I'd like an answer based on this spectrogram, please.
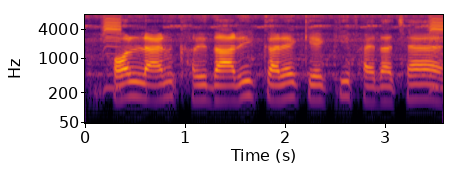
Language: Maithili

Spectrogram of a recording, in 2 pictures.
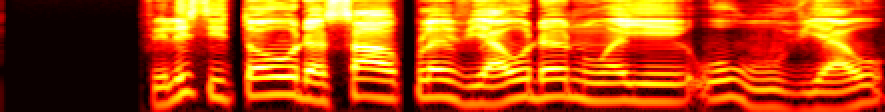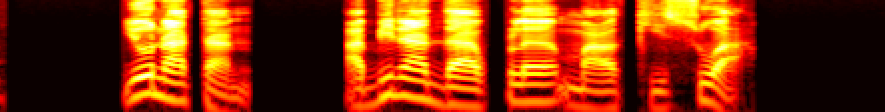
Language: Ewe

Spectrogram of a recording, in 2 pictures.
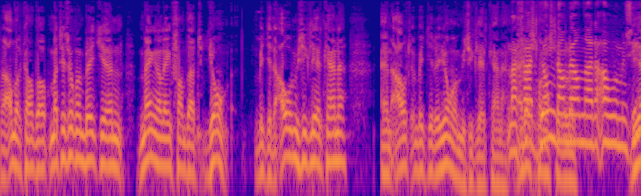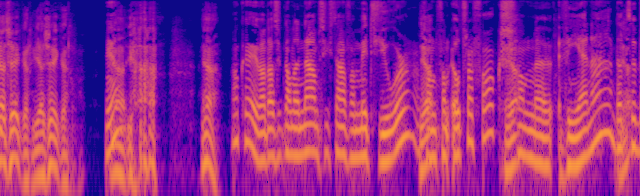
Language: Dutch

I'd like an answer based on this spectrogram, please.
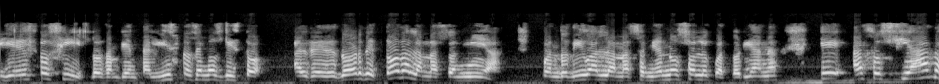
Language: Spanish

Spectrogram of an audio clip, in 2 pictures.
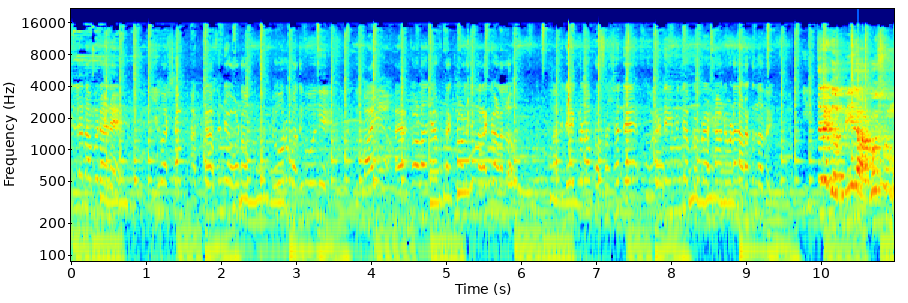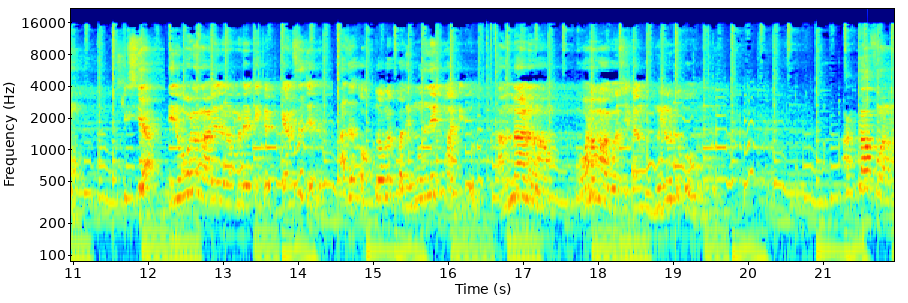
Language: Malayalam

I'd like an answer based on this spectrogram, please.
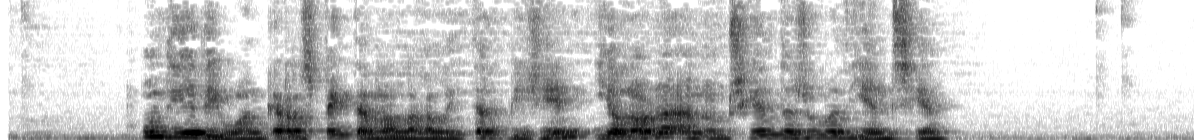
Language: Catalan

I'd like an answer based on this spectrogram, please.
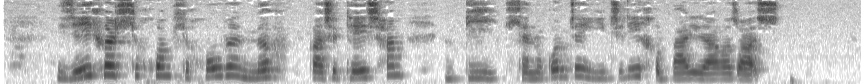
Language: Kabardian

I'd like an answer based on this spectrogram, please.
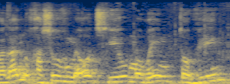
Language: Hebrew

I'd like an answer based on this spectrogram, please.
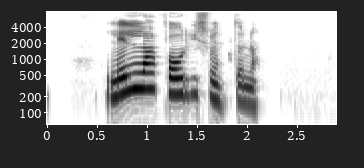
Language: Icelandic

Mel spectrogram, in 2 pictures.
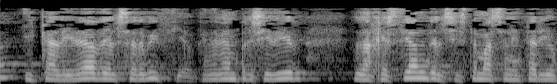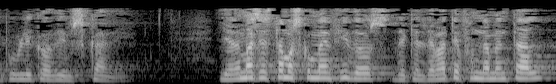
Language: Spanish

